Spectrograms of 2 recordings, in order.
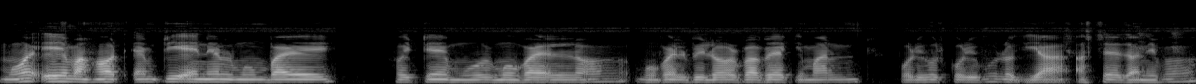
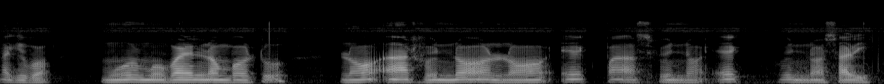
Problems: none marked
